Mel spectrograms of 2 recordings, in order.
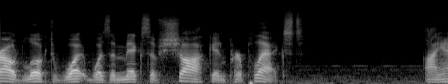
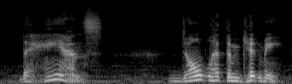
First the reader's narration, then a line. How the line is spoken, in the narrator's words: After coughing up what seemed like buckets worth of dirt, exclaimed frantically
